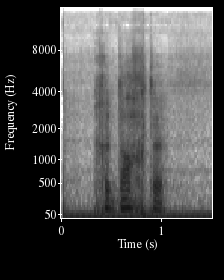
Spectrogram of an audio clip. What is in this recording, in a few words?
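"gedachte", Dutch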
